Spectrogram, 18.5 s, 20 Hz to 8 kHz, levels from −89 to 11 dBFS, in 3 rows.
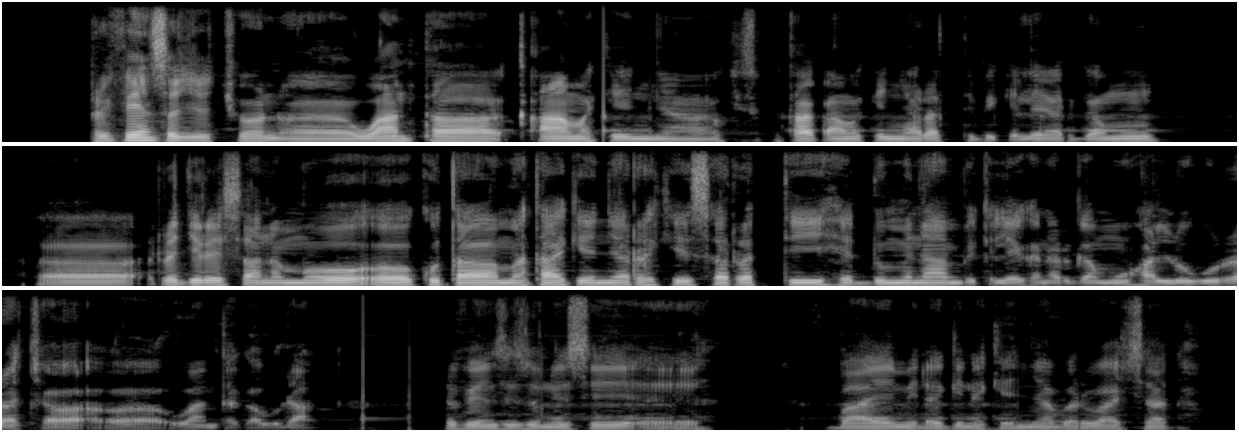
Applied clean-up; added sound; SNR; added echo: neural mask model DeepFilterNet 3.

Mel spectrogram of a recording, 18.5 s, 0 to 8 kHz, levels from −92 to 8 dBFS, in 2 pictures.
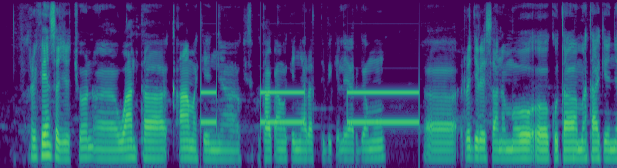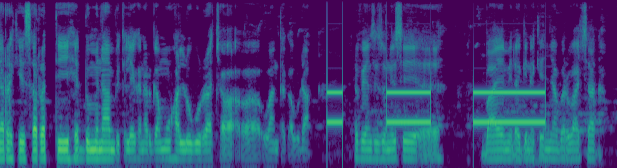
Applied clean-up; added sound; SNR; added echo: none; Telephone; -1 dB; none.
